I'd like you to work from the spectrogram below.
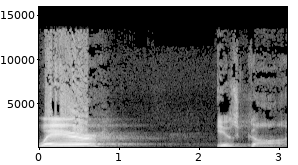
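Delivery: deep, low preacher voice. Telling a story, voicing the pastor questioning a little boy: pastor's deep voice. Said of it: "the pastor with his deep voice said".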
